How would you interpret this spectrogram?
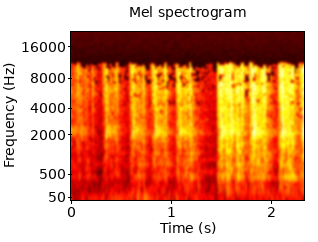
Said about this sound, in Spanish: ¿Cuánto tiempo sin oír la máquina de escribir? Y funciona igual de mal que siempre.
